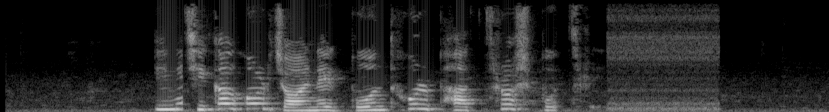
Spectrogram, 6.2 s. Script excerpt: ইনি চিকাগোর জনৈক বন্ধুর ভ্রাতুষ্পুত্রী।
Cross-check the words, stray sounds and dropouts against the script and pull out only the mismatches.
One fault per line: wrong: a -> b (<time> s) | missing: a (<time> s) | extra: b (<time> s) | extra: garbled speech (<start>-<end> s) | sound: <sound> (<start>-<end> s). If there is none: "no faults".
no faults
